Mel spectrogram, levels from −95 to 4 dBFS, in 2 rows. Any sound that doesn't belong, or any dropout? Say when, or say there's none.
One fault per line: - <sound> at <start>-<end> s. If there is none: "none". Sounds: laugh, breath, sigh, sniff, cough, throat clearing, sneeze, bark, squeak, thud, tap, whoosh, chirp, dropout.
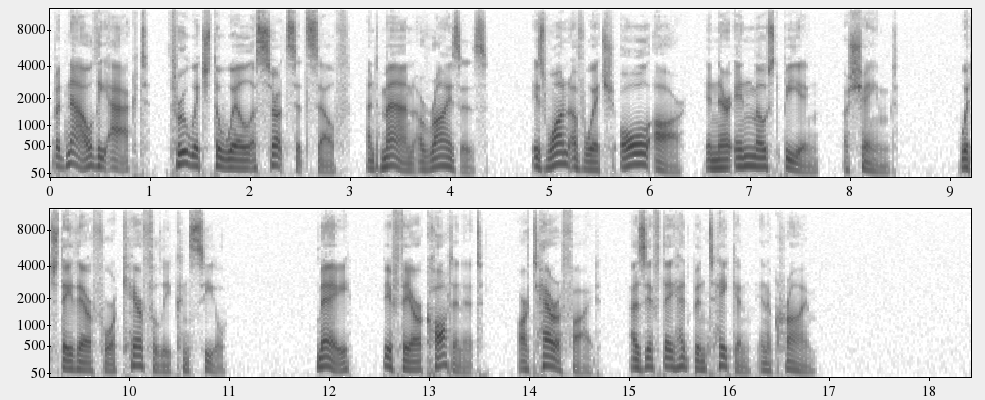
none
